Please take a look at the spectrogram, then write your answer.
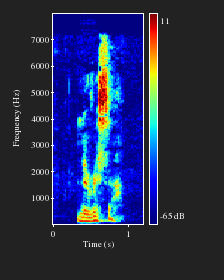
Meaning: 1. A city in north-central Greece, the capital of Thessaly 2. A regional unit of Thessaly, of which the city of Larissa is capital also
- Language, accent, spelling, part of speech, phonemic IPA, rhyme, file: English, Southern England, Larissa, proper noun, /ləˈɹɪsə/, -ɪsə, LL-Q1860 (eng)-Larissa.wav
